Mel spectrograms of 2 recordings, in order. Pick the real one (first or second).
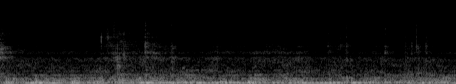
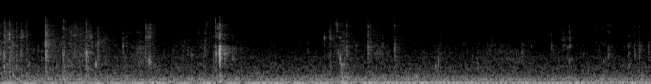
second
